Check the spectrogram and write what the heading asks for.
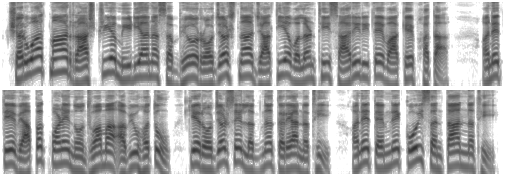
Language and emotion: Gujarati, neutral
